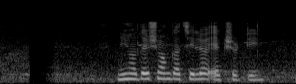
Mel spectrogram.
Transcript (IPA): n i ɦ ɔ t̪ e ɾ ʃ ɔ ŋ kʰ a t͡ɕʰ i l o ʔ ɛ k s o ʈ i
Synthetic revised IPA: n i ɦ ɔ t̪ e ɾ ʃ ɔ ŋ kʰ a t͡ɕʰ i l o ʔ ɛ k ʃ o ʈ i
